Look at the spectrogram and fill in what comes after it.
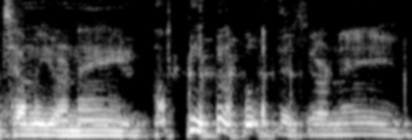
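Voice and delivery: coaxing tone in a put-on French accent. Recalling how the listener spoke to a dog; French accent. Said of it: "a French accent".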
